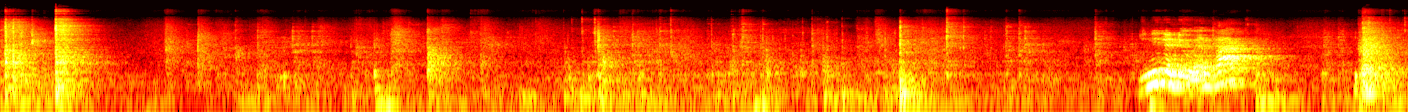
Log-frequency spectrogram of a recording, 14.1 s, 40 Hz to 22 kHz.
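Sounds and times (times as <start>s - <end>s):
metal hardware knocks and clanks: 12.5s - 14.0s.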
